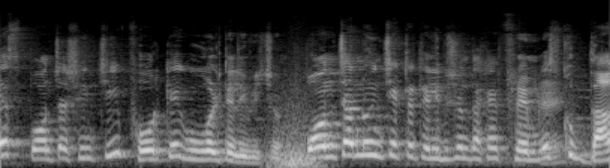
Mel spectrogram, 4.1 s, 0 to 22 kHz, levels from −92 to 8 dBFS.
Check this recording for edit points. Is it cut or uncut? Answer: cut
